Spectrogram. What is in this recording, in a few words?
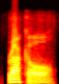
"ruckle", American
